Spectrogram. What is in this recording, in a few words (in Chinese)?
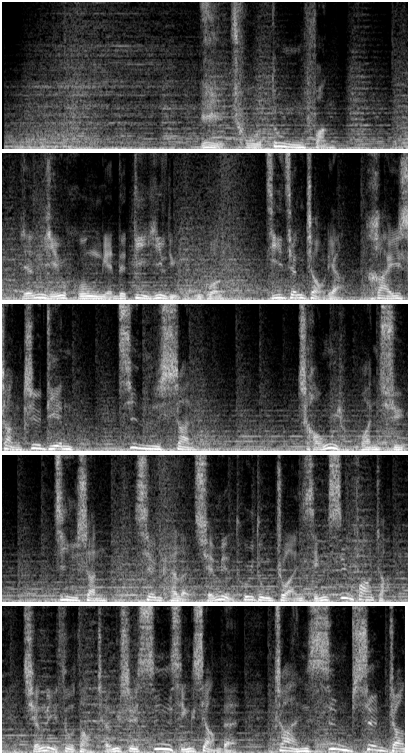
大气; 金山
